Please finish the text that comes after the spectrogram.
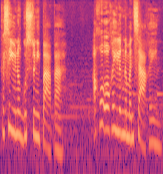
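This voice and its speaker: An actress playing an insistent, scheming bride who coaxes and pleads, in an emotional radio drama style. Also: female voice, on the high side, expressive, fast talker, a bit bright, faint music behind. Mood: coaxing. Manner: coaxing, wheedling persistence. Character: insistent, scheming bride, pleading with her resentful half-sister.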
